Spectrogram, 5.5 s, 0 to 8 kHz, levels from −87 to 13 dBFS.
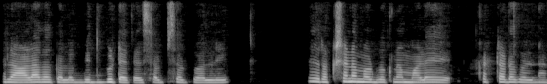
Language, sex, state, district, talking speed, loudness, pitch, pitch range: Kannada, female, Karnataka, Bellary, 130 wpm, -21 LUFS, 225 Hz, 215-240 Hz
